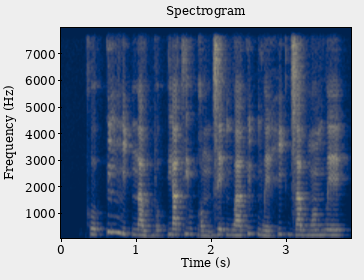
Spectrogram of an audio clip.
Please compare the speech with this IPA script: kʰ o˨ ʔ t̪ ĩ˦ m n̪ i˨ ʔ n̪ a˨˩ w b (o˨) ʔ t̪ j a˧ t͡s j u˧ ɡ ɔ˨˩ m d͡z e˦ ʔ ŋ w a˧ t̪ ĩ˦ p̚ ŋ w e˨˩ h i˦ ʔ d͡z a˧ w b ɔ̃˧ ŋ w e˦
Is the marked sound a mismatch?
no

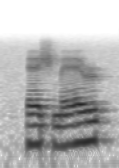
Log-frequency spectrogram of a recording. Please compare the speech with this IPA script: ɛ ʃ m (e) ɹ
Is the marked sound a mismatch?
yes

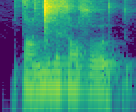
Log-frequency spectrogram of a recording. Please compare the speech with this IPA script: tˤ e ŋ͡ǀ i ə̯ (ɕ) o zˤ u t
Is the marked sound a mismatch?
yes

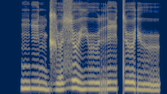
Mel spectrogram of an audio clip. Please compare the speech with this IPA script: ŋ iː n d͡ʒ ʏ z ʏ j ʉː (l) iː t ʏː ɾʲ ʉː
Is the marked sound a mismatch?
yes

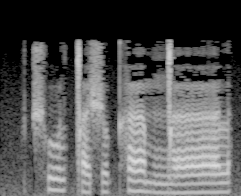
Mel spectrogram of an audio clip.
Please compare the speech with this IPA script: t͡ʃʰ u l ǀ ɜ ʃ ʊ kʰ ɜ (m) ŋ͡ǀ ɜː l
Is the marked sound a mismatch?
no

